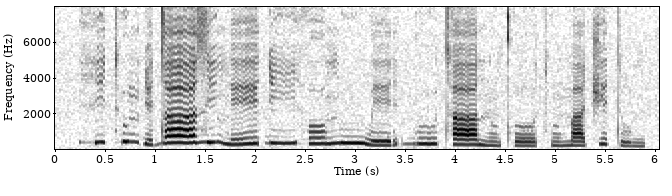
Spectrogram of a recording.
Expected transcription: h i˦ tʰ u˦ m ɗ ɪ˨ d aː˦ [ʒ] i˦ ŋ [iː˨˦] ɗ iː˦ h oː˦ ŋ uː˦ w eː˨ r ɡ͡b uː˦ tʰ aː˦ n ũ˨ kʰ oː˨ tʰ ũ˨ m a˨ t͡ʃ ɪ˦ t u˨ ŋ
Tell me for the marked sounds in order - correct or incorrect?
incorrect: z, incorrect: eː˨˦

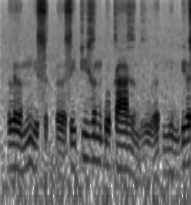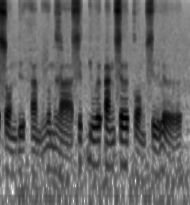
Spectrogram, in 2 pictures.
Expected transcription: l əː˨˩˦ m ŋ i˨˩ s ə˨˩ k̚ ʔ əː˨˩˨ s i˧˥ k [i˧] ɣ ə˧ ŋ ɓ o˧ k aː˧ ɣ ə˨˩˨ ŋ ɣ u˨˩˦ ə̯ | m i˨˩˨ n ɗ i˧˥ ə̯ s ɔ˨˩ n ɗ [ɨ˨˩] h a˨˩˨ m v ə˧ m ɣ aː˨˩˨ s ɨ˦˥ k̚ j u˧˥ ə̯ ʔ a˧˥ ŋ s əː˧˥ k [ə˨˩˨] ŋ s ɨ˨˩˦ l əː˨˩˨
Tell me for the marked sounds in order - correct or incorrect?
correct, correct, incorrect: ɔ˨˩˨

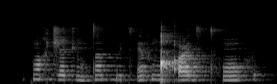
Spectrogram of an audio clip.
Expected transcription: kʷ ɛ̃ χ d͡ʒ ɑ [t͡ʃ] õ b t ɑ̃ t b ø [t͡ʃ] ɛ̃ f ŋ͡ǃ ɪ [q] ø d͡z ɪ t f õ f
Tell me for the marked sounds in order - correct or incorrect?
correct, incorrect: t͡sʼ, incorrect: qʼ

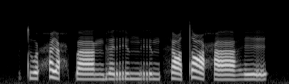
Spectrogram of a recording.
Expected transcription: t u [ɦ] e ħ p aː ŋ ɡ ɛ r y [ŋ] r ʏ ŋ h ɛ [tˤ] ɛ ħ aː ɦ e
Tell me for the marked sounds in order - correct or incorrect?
incorrect: ħ, correct, correct

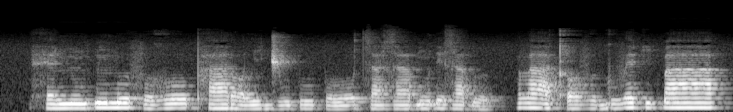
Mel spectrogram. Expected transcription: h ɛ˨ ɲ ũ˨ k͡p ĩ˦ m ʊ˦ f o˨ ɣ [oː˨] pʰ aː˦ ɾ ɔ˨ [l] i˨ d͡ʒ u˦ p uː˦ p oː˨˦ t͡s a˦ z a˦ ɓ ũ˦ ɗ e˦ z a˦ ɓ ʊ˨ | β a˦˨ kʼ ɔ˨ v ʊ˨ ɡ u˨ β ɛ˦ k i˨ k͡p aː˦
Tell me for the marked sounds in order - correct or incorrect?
incorrect: oː˦, correct

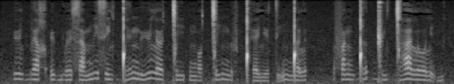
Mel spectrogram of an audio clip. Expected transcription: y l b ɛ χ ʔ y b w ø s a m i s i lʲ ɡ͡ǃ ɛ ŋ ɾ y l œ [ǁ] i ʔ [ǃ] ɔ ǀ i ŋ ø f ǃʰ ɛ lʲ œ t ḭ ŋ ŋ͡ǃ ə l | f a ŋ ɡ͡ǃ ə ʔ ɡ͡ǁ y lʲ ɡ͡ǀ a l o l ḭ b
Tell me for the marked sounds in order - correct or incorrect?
incorrect: ǀ, incorrect: ŋ

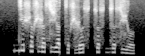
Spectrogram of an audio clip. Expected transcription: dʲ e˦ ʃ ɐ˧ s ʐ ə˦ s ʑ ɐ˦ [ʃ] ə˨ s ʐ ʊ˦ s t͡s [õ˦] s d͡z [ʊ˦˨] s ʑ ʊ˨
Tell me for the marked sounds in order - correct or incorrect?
incorrect: t͡s, incorrect: o˦, correct

